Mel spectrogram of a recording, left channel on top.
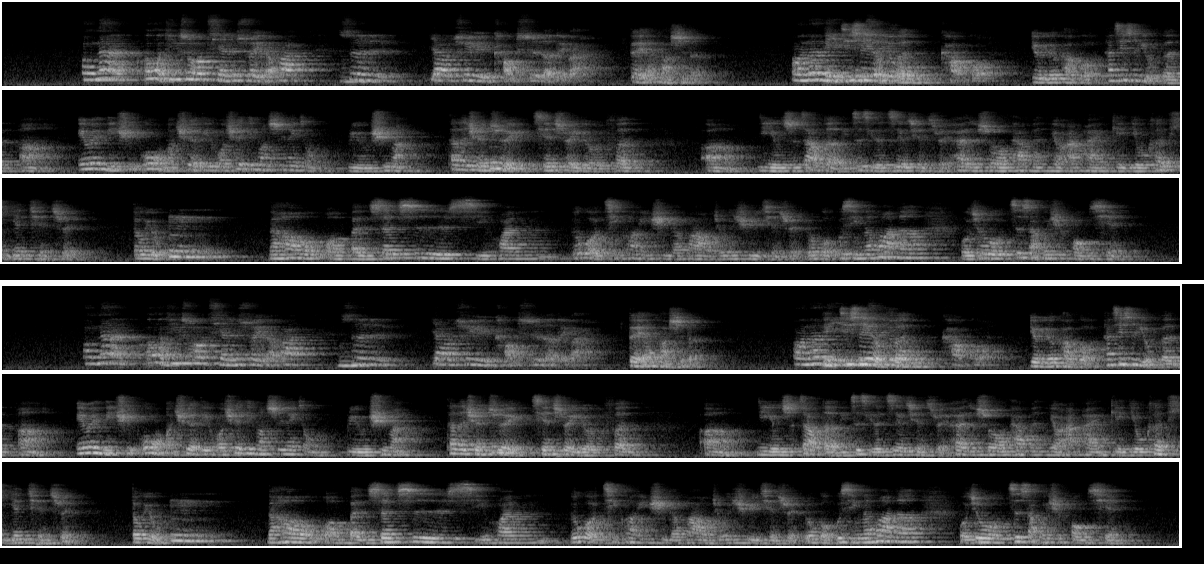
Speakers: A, on the left (about 70°); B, on the right (about 65°).
A: 哦，那哦，我听说潜水的话是要去考试的，
B: 嗯哼，
A: 对吧？
B: 对，要考试的，
A: 哦，那你你是有考过？
B: 也其实也有分，有有考过，它其实有分啊，因为你去，问我们去的地，我去的地方是那种旅游区嘛，它的潜水潜水有分，
A: 嗯
B: 嗯、你有执照的，你自己的自由潜水，还是说他们有安排给游客体验潜水，都有。
A: 嗯
B: 然后我本身是喜欢，如果情况允许的话，我就会去潜水；如果不行的话呢，我就至少会去浮潜。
